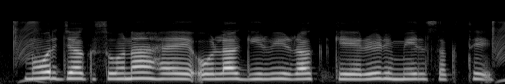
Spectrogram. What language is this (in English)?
Chhattisgarhi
